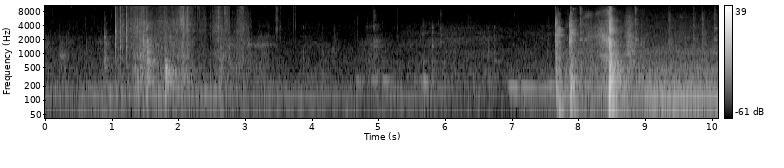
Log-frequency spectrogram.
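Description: Wood burning in a stove, with scattered crackles and knocks, then a cluster of sharp snaps near the end, the loudest a single crack. A steady low hum starts just after it.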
